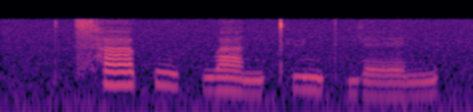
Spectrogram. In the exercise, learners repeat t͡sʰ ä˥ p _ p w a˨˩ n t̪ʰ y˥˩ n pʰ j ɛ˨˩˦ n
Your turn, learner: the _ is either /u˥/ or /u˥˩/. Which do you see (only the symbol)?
u˥˩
